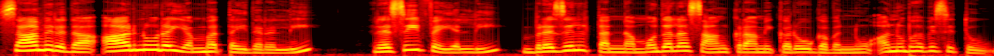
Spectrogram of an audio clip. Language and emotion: Kannada, neutral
